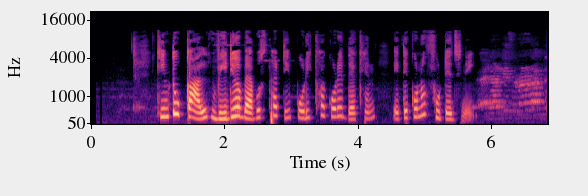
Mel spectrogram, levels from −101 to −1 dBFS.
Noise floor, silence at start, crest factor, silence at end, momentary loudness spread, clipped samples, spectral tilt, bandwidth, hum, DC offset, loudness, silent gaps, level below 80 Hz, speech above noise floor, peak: -67 dBFS; 1 s; 22 dB; 0.15 s; 23 LU; under 0.1%; -5.5 dB/octave; 11.5 kHz; none; under 0.1%; -20 LUFS; none; -62 dBFS; 46 dB; 0 dBFS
